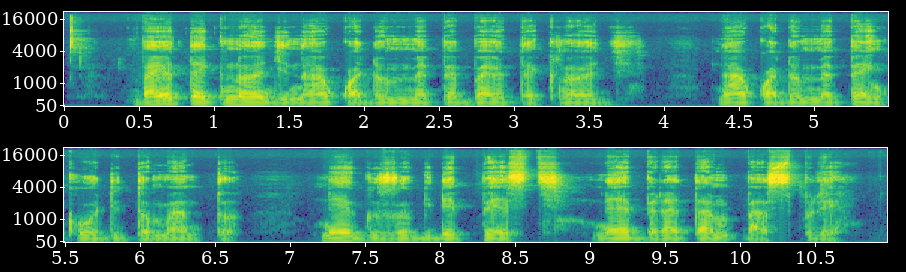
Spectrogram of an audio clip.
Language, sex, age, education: Igbo, male, 15-29, tertiary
